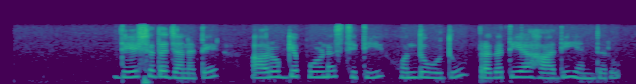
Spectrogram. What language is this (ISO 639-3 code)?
kan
